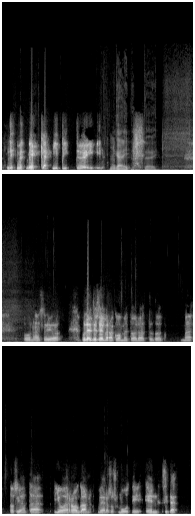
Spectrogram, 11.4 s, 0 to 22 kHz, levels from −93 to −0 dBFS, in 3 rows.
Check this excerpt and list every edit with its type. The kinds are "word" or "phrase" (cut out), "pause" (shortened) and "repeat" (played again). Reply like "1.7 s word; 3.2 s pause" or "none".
none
